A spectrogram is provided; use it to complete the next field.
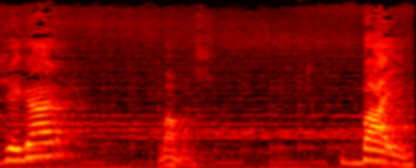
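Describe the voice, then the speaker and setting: A woman with an Aruban accent speaks with very wide pitch swings, music playing in the background. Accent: Aruban, non-native Spanish. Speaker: language teacher vlogger. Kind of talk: casual language lesson to camera.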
